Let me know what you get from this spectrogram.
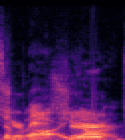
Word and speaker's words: sherbet: Yeah, it's sherbet. – Sherbet is a common misspelling of... Sherbet. – Yeah, I told you. That's what I said. There's no second R. – Resulted from a common mispronunciation.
